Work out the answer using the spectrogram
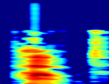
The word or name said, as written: pout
